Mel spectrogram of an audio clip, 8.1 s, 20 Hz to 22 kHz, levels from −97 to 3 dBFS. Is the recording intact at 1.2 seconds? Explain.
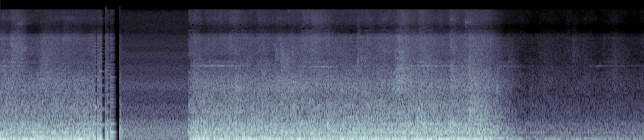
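No. From 1.19 to 1.23 s there is a brief smear, with a second one at 1.27 to 1.33 s. This is short concealed packet loss: 20 ms, then 40 ms, never arrived and were filled by extending the preceding sound.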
